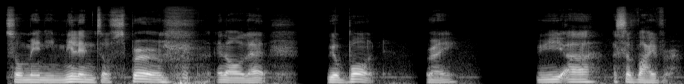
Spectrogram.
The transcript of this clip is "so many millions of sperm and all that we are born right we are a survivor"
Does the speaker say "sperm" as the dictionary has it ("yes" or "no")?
yes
